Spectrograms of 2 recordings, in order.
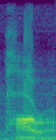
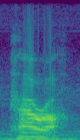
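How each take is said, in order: First: It is said with a foreign pronunciation. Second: It is said with an Australian pronunciation. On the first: This is how the listeners might say it. "I guess you guys say something like para" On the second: This is how locals say it. "That's how we would say para"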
